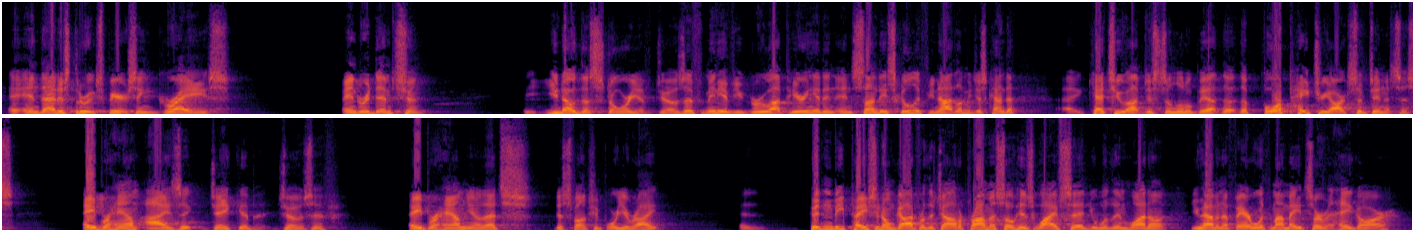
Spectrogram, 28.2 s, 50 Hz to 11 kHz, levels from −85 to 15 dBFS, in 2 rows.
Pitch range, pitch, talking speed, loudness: 145-175 Hz, 160 Hz, 175 wpm, -18 LUFS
